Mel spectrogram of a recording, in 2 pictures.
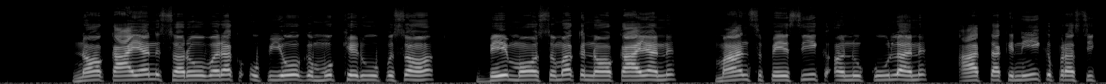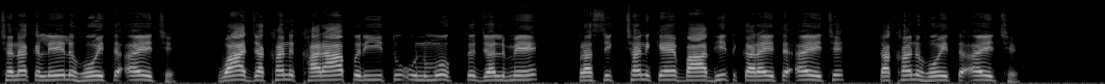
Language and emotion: Maithili, neutral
